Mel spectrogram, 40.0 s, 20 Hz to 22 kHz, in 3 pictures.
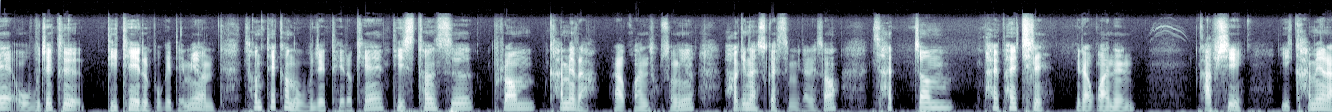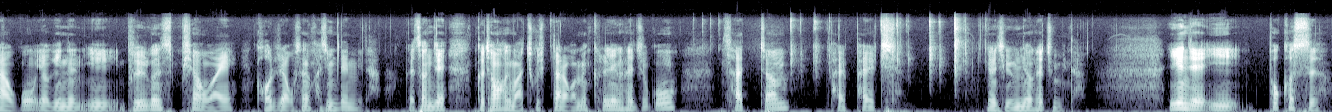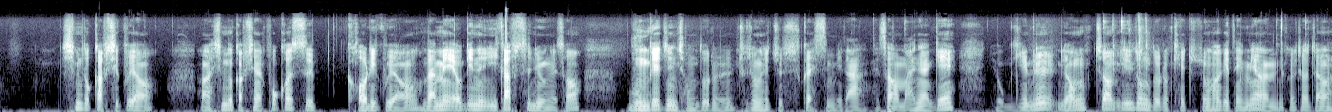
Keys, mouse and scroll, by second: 0.5 click, 0.5 right click, 2.4 click, 2.4 right click, 6.9 click, 7.7 click, 11.3 click, 12.0-12.4 drag, 18.6 click, 20.1 click, 20.3 click, 21.2 click, 21.2-22.8 typing, 22.1 click, 22.8 Return, 26.9 Return, 26.9 KP_7, 32.9 Return, 32.9 KP_7, 35.3 click, 37.9 Return, 37.9 click, 37.9 KP_1, 37.9 KP_Decimal, 39.3 click.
